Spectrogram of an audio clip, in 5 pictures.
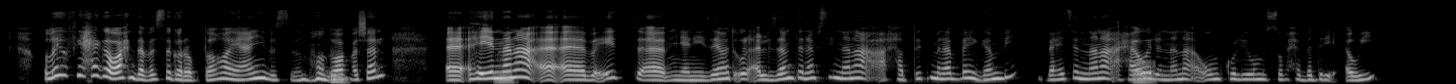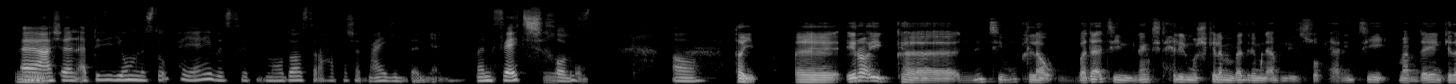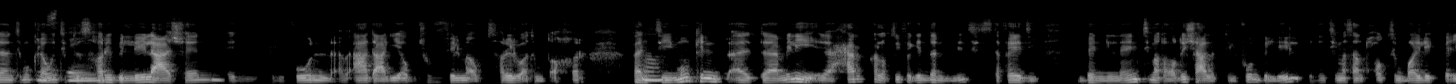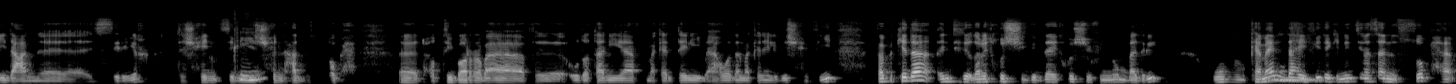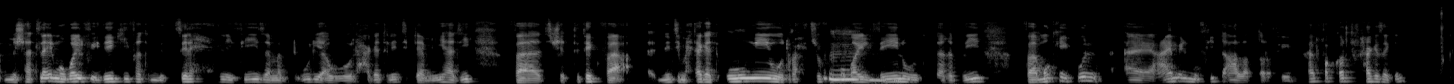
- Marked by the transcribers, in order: none
- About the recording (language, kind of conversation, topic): Arabic, advice, إزاي أقدر أبني روتين صباحي ثابت ومايتعطلش بسرعة؟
